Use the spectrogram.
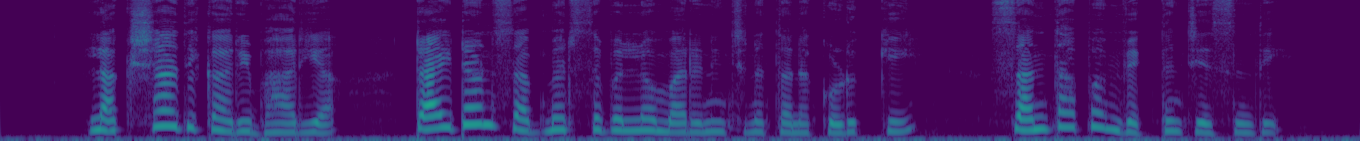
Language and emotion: Telugu, sad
